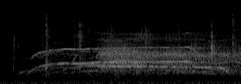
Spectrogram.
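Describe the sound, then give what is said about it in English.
Children clapping and hollering loudly on cue, a sustained burst of high, excited shouting voices with a little clapping mixed in, holding steady for a couple of seconds before trailing off. “So children, if you are here, I want you to clap and holler real loudly right when I count to three, okay? One, two, three.”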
